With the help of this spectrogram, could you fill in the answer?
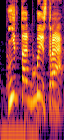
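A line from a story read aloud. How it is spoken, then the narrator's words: Wailing yell. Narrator (Russian): завопил Сниф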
